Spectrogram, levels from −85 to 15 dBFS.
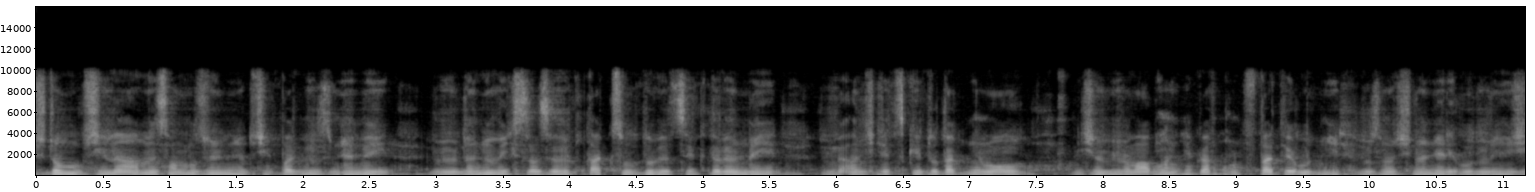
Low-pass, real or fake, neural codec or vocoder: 9.9 kHz; fake; autoencoder, 22.05 kHz, a latent of 192 numbers a frame, VITS, trained on one speaker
